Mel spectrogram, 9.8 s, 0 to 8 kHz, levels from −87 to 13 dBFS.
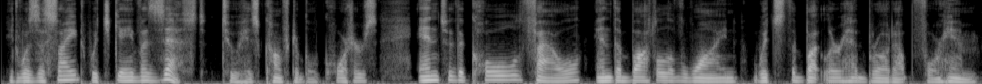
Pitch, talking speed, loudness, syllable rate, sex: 120 Hz, 185 wpm, -22 LUFS, 4.0 syllables/s, male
